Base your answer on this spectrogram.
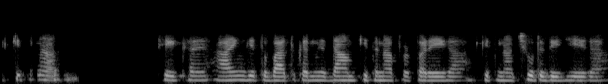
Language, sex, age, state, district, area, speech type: Hindi, female, 30-45, Bihar, Samastipur, rural, conversation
